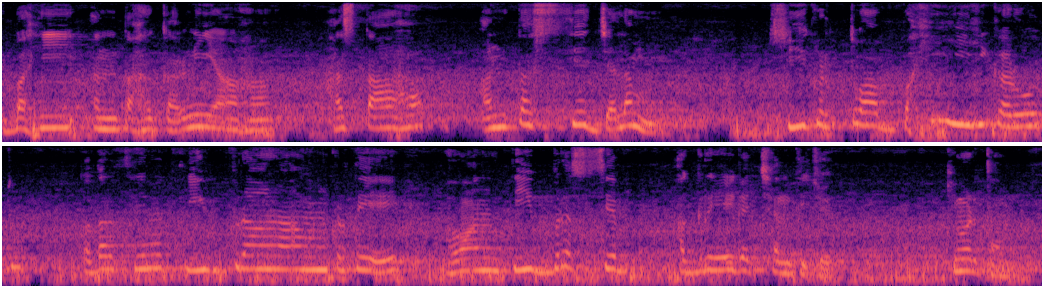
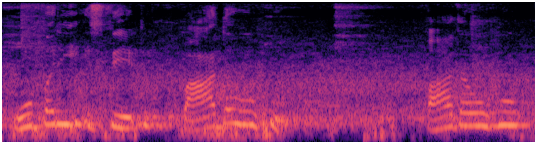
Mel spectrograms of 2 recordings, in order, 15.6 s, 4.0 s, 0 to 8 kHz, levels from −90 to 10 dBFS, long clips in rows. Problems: constant background noise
